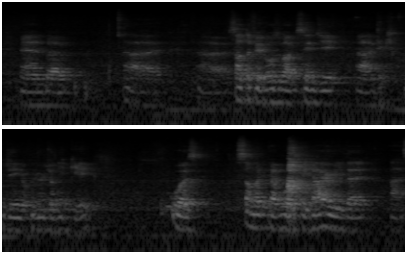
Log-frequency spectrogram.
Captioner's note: japanese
